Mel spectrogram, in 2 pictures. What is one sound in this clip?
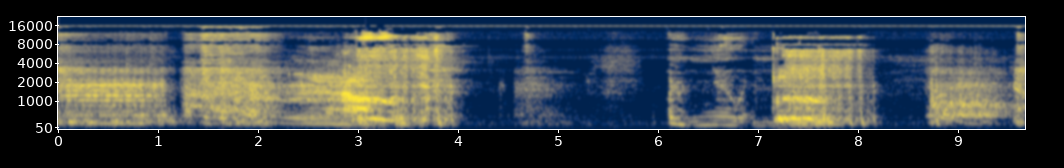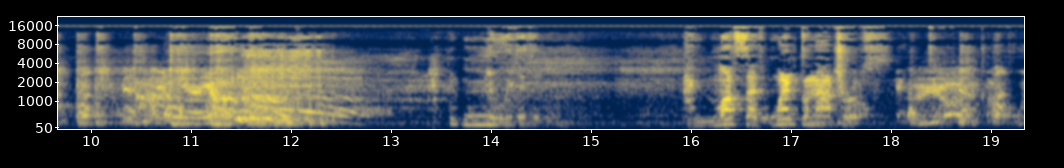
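Game fighting sounds thump and clash in quick bursts, heard through a television speaker.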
